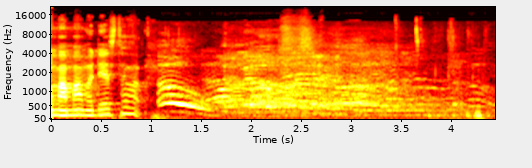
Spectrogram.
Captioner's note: audience groaning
